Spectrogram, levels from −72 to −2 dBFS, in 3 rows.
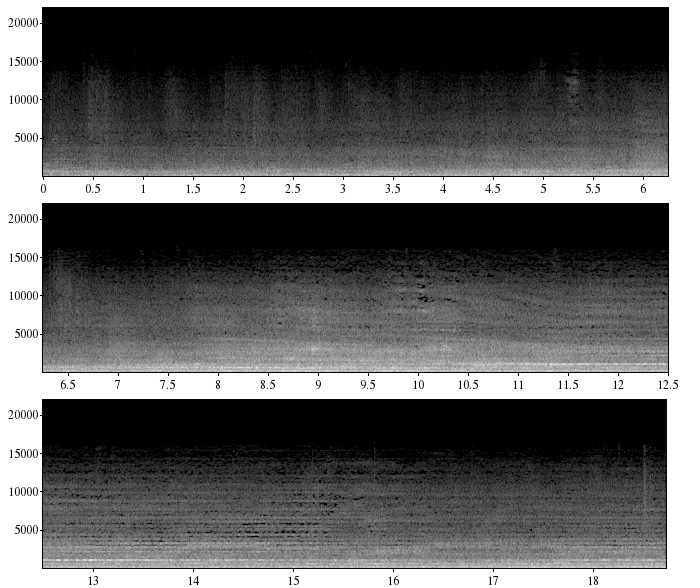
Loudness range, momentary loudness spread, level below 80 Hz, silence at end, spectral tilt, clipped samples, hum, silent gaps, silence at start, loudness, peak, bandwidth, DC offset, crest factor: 9 LU; 10 LU; -28 dBFS; 0 s; -4.5 dB/octave; under 0.1%; none; none; 0 s; -18 LUFS; 0 dBFS; 16.5 kHz; under 0.1%; 16 dB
